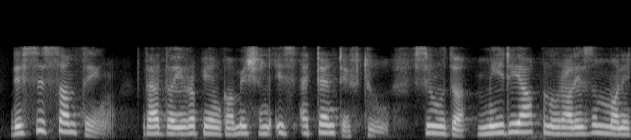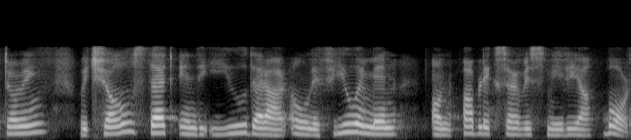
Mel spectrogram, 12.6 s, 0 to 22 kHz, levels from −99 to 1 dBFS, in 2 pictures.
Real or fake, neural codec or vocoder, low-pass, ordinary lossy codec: fake; autoencoder, 48 kHz, 32 numbers a frame, DAC-VAE, trained on Japanese speech; 5.4 kHz; none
